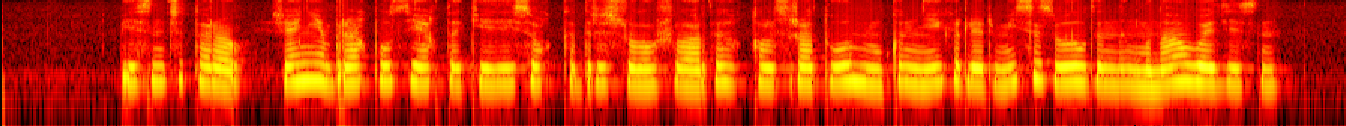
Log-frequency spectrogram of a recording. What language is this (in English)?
Kazakh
